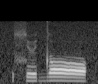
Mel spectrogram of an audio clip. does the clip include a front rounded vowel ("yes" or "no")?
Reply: yes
